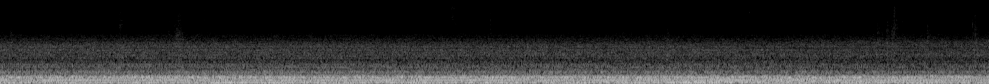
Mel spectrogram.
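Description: Cabin noise of a South Western Railway diesel passenger train running at speed: a steady rumble of the wheels on the track and the underfloor engine, with a steady low hum and a few faint ticks.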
